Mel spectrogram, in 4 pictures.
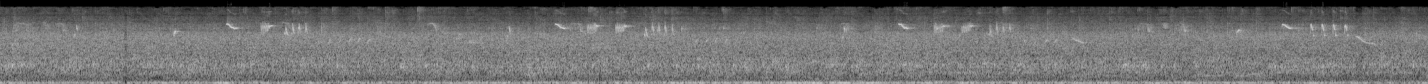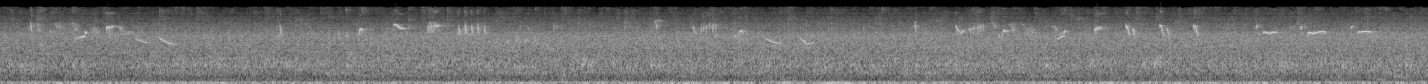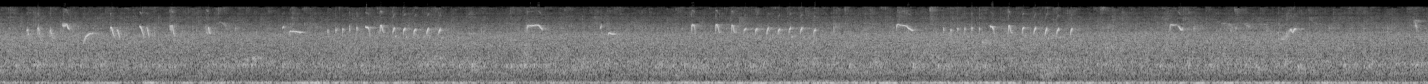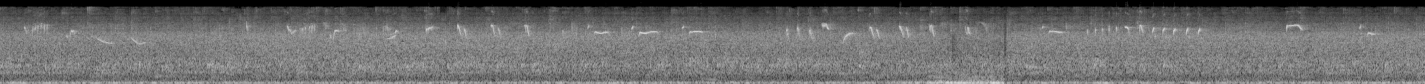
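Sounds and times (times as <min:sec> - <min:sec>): bird chirping and trilling: 0:00.0 - 0:22.7, 0:23.3 - 0:33.2, 0:42.6 - 0:55.0.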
